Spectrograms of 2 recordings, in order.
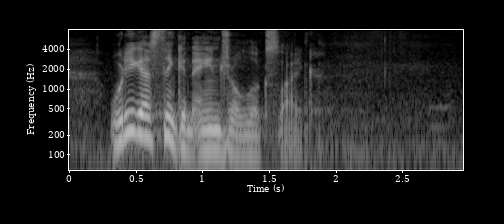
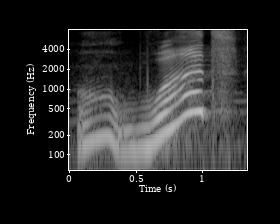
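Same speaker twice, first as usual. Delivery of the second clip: mock surprise; 2 semitones higher than usual. Teacher teasing kids with a twist in the story, mock surprise. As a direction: play at being baffled for the kids. Feigns shock that it's not Mary, Joseph.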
